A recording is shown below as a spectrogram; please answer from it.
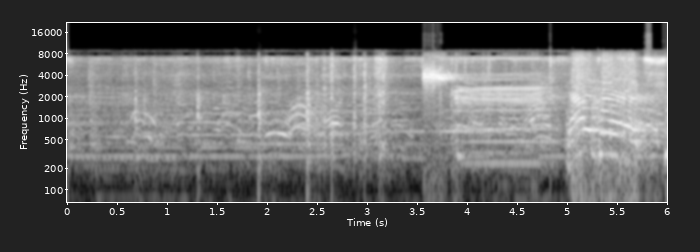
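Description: Background music with crowd noise. About three and a half seconds in, a loud steady pitched signal sounds for about a second and a half as the game clock runs out, marking the end of the game. A man's loud voice follows near the end.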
